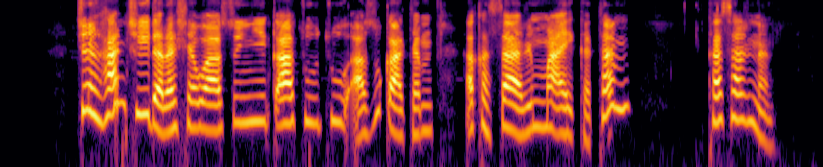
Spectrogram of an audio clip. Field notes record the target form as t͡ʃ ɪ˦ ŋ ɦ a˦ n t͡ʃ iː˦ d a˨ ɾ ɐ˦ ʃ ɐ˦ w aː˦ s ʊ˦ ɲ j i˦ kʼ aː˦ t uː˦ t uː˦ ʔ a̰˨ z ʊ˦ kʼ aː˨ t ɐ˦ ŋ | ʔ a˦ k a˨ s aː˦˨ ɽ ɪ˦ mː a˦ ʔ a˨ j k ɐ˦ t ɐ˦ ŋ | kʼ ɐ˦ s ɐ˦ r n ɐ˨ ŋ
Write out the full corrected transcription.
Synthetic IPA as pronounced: t͡ʃ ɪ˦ ŋ ɦ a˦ n t͡ʃ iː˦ d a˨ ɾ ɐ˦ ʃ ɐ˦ w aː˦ s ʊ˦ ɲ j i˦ kʼ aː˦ t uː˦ t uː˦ ʔ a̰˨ z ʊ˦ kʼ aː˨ t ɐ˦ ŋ | ʔ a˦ k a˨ s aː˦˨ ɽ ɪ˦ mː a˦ ʔ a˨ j k ɐ˨ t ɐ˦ ŋ | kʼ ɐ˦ s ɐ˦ r n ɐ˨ ŋ

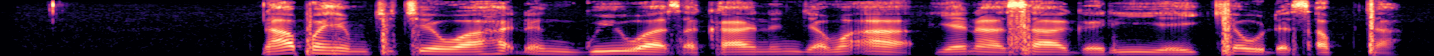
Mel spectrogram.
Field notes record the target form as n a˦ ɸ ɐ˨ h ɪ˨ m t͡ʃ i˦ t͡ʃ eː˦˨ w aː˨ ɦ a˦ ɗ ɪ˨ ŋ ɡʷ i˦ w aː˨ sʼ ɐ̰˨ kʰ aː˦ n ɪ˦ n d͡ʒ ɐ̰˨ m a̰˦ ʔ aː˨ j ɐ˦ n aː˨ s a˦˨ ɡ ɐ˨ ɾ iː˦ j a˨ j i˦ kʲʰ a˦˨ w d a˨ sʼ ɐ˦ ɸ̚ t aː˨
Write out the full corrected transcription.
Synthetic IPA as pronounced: n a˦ ɸ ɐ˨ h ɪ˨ m t͡ʃ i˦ t͡ʃ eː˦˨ w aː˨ ɦ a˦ ɗ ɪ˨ ŋ ɡʷ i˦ w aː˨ sʼ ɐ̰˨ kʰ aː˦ n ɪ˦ n d͡ʒ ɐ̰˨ m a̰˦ ʔ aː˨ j ɐ˦ n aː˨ s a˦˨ ɡ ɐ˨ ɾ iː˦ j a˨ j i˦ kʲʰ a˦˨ w d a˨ sʼ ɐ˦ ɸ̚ t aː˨

